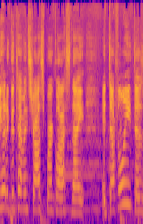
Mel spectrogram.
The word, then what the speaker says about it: Strasbourg: We had a good time in Strasbourg last night.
